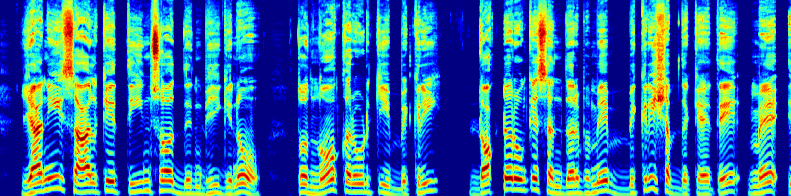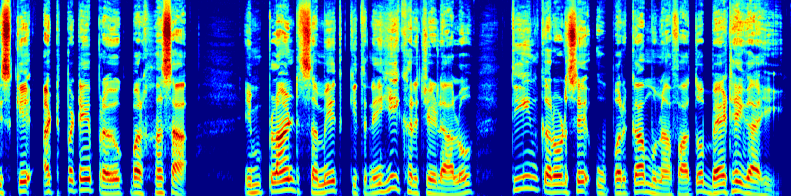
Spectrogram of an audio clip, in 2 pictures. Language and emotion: Hindi, neutral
